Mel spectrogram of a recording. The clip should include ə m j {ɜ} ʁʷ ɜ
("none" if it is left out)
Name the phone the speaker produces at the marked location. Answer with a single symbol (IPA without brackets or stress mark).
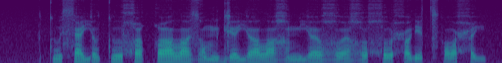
ɜ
